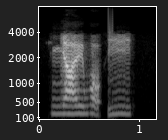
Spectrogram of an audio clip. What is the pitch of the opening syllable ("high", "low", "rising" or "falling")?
high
